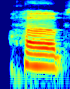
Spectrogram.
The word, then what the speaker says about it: herbs: can get all these herbs spices whatever floats your boat there it's a silent h Adam come on I'm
